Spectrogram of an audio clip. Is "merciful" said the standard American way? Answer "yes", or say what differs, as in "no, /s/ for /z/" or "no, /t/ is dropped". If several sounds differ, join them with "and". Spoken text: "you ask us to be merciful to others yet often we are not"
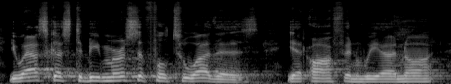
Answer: yes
